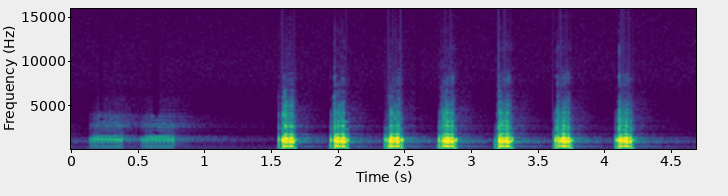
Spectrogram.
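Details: At Karula, Estonia, on August 19, 2023, a Common Raven arrives at the nest and ravens call to each other: two soft, drawn-out notes, then a run of seven loud, hoarse calls, about two each second, all at a steady pitch.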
